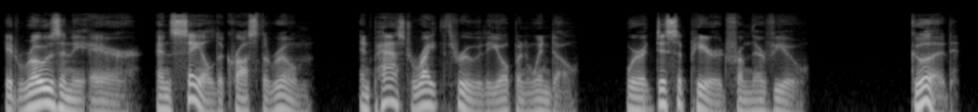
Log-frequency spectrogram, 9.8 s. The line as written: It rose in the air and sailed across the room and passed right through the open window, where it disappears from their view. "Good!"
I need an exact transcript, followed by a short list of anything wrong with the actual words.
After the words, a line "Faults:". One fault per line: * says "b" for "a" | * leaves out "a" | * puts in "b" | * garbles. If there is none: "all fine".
It rose in the air and sailed across the room and passed right through the open window, where it disappeared from their view. "Good!"
Faults:
* says "disappeared" for "disappears"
